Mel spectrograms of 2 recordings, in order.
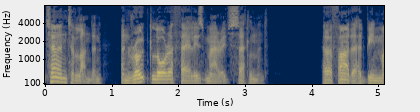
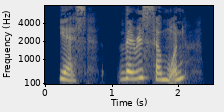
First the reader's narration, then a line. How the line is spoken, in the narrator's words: she said in a trembling voice, and she burst into tears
